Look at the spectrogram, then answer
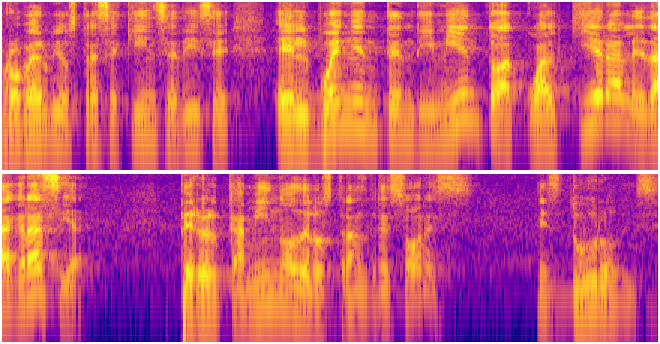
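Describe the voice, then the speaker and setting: A man speaks at a fairly slow pace with a fairly high pitch. His pitch swings very widely. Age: 60s. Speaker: pastor. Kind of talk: sermon.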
